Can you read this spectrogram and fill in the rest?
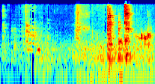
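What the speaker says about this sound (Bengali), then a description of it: "এই দেখো, এবারে আমি দিয়ে দেব ভেজে রাখা বড়াগুলো।" Metal spoon and pan clatter as fried egg fritters go into a simmering potato curry, several distinct clinks and scrapes among quiet stretches, no voices.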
